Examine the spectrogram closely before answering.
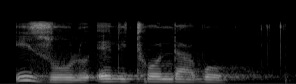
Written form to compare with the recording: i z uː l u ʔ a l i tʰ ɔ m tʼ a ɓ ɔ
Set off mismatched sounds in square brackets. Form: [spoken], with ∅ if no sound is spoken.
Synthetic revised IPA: i z [u] l u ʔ [e] l i tʰ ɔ [n] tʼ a ɓ ɔ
